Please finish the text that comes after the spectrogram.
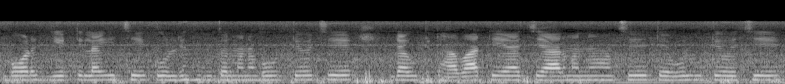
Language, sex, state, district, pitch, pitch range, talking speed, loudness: Odia, female, Odisha, Sambalpur, 200 Hz, 200-210 Hz, 155 wpm, -16 LUFS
